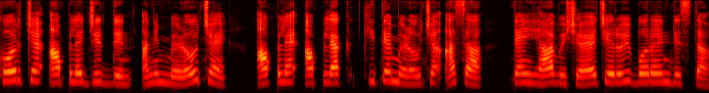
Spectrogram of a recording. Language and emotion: Goan Konkani, neutral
